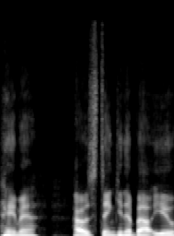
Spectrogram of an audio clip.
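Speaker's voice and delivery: put-on out-of-breath voice, as if running. Retelling a friend's voice message sent mid-run: imitating someone talking while running. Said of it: "someone that's running".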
